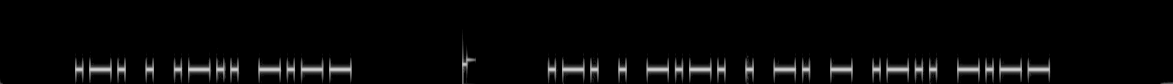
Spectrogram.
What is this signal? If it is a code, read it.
Morse code, heard as a keyed tone, about 17 wpm, 700 Hz. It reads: RELY RECENTLY
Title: Sentences from Top 1200 Words - New Word Drill - 17wpm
